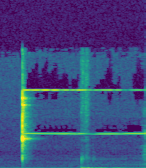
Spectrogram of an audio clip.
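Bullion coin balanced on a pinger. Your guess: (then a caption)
Real. A silver or gold bullion coin is struck once in a pocket pinger, giving a pure, high, tuning-fork-like tone that rings steadily for the rest of the clip. A dull low knock and rumble come in about a second later beneath the ringing. The long, clean ring marks the coin as genuine precious metal.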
